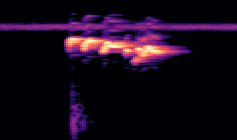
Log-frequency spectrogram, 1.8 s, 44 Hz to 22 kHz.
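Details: Red-whiskered bulbul of the Vietnamese type singing the 3-4-5-6-7 style, used for tutoring young birds and rousing them: one bright warbled phrase of four or five slurred whistles stepping downward, with a constant high hum behind.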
